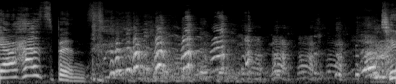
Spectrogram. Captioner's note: audience laughing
